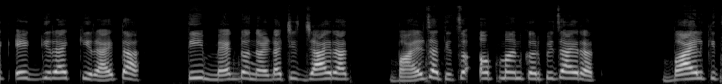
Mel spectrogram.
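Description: A speech recording carrying imaging from linear upsampling across its whole length. The top of the band sounds dulled, and sibilants pick up a faint metallic shimmer. The spectrum points to a rate conversion from 24 kHz up to 44.1 kHz done by straight-line interpolation between samples. That acts as a weak low-pass filter, so it softens the highs and leaves a mirrored copy of the spectrum between 12 kHz and 24 kHz, roughly 40 dB below the speech.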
